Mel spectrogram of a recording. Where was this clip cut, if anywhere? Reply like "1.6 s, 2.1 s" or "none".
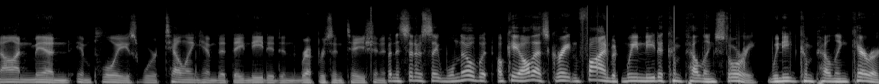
3.9 s, 6.2 s, 7.6 s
